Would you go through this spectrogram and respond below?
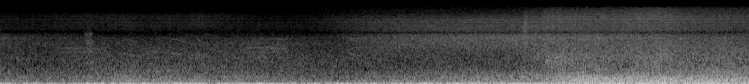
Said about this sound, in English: As the sea pulls back from the shoreline, it brings with it some pebbles, and you get that sound.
